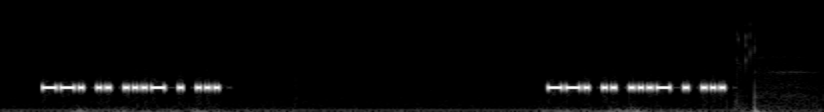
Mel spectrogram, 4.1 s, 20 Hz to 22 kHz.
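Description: High-speed Morse code word sent twice as a clean sine-wave tone from the QRQ training app, regenerated through the sineCW plugin at about 53 words per minute. There are two rapid bursts of dits and dahs at a single pitch, each just under a second long, about a second and a half apart: the current word being repeated on the F6 key.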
